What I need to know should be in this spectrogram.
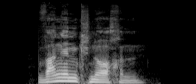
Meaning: cheekbone
- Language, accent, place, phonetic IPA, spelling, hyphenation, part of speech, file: German, Germany, Berlin, [ˈvaŋənˌknɔxn̩], Wangenknochen, Wan‧gen‧kno‧chen, noun, De-Wangenknochen.ogg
